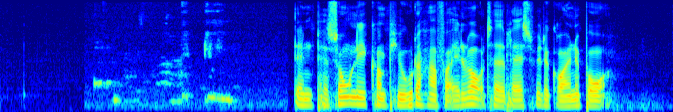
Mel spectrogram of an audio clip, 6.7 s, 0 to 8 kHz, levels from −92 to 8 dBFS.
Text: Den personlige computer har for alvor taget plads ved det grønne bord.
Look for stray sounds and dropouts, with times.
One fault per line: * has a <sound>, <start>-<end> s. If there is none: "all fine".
* has a throat clearing, 0.9-2.5 s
